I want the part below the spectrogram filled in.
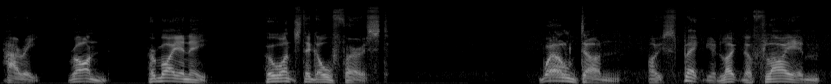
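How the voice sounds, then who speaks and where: Deep-voiced, folksy gamekeeper. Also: male voice, very animated, takes it slowly, long pauses, fairly bright tone, breathy edge, full character voice. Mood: fond, encouraging. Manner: folksy, encouraging, instructive. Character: big, gentle gamekeeper teacher, fond of creatures. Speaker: teacher of a creature-care class. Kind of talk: video game character acting.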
